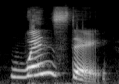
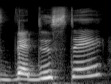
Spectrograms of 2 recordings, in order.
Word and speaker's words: Wednesday: the week which is wednesday so many people make this mistake they end up pronouncing it as vendors day well it's not bed Tuesday it is Wednesday you know something like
